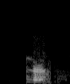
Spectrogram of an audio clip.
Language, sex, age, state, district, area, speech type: Manipuri, male, 60+, Manipur, Kangpokpi, urban, conversation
